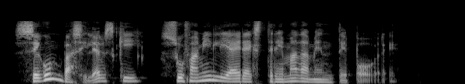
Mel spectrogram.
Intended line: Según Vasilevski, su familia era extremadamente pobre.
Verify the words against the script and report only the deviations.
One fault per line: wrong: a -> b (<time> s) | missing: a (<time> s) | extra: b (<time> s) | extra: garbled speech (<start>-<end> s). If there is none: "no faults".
no faults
